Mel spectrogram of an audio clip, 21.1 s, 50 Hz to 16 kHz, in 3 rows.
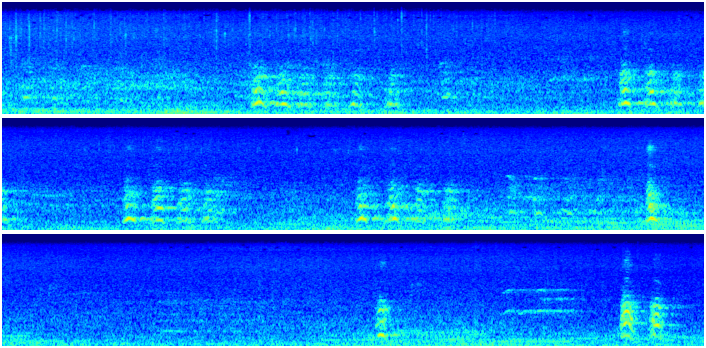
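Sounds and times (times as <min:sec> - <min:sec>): low steady background noise: 0:00.0 - 0:21.0
dog barking: 0:02.5 - 0:04.7, 0:05.5 - 0:07.2, 0:08.2 - 0:09.4, 0:10.6 - 0:13.7, 0:15.6 - 0:16.1, 0:17.8 - 0:18.0, 0:19.1 - 0:20.8.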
